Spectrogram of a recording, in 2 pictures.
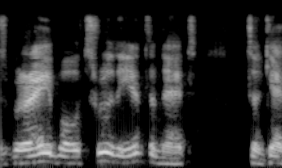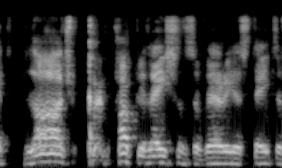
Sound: cough

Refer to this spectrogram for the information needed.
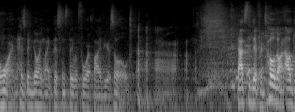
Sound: chuckles

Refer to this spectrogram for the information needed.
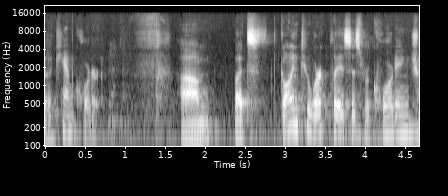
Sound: laughing

